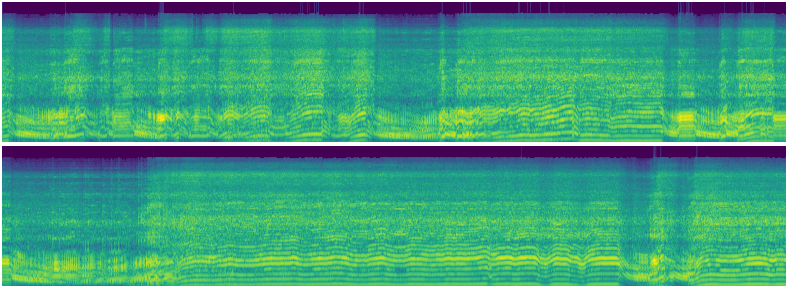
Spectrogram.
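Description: Gasoline chainsaw cutting through a felled coconut palm trunk. Its engine pitch falls and rises over and over as the chain bites into the wood in the first part, then holds steady for most of the last ten seconds before dipping again near the end.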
